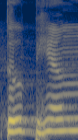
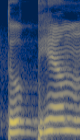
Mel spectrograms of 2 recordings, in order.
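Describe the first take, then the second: The two takes are said the same way.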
